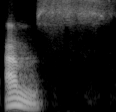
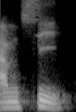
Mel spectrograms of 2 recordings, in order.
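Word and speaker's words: أمس: kemarin itu kita bilangnya ams. Apa? Ams. Ams. Kadang orang ada yang enggak, ada yang dibaca harokat terakhirnya amsi. Itu amsi ya enggak salah memang, cuman Kalau kita ikut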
